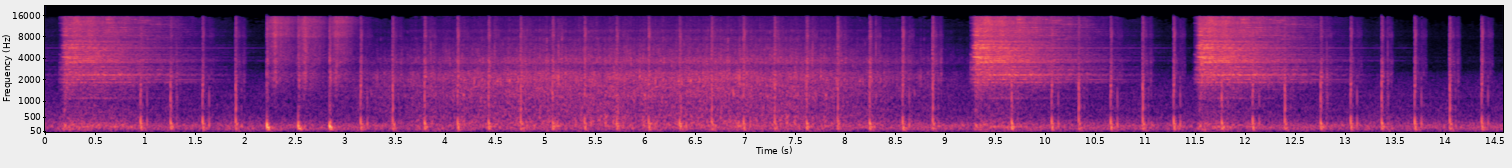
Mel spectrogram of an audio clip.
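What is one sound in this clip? Quick footsteps run across stone paving.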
